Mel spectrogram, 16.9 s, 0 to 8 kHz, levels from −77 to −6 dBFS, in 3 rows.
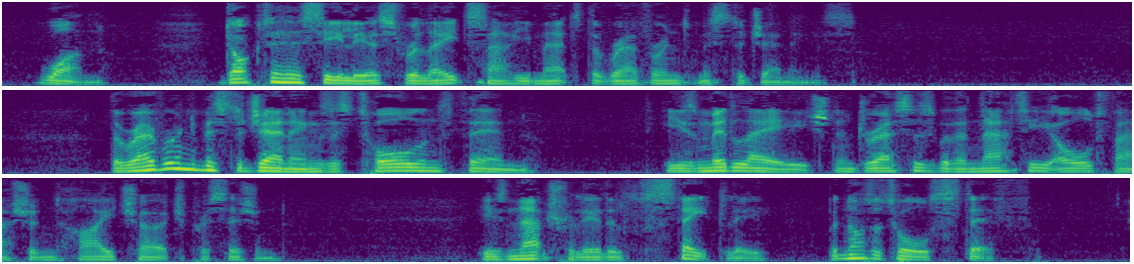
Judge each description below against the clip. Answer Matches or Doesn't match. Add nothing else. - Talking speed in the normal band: Matches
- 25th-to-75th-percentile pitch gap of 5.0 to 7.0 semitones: Doesn't match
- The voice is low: Matches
